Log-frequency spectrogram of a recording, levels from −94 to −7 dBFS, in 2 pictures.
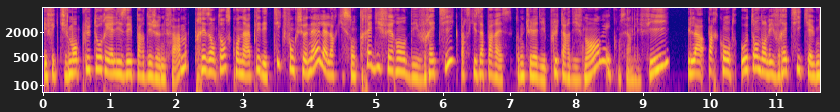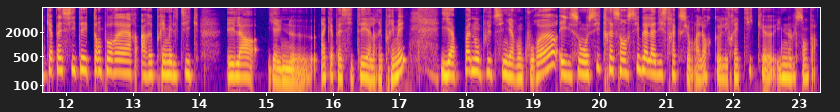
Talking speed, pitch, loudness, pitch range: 240 wpm, 190 Hz, -21 LUFS, 165-220 Hz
